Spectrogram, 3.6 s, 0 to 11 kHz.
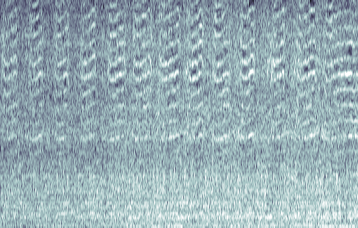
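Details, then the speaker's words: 2006 Jeep Liberty, engine running: steady buzz persists after torque converter and whole transmission were replaced; transmission lines pulse along with the noise, restricted transmission lines suspected. "you hear that noise you hear that buzz very serious birthing so what is the problem well I happen to put my hand on these transmission lines let me tell you exactly what is happening these transmission lines are pulsating right along to the noise"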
